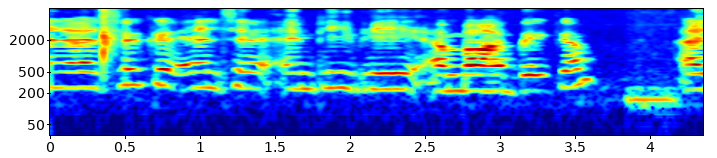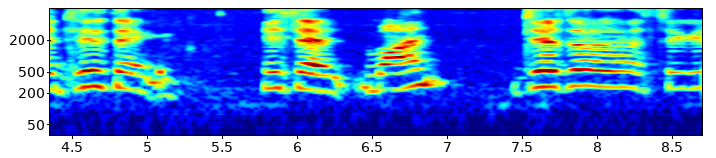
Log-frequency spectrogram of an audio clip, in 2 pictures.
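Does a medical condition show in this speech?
Yes: ALS.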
